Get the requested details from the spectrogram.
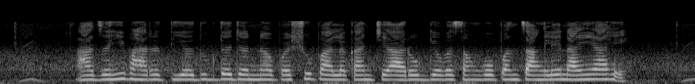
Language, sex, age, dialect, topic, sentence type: Marathi, female, 31-35, Varhadi, agriculture, statement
